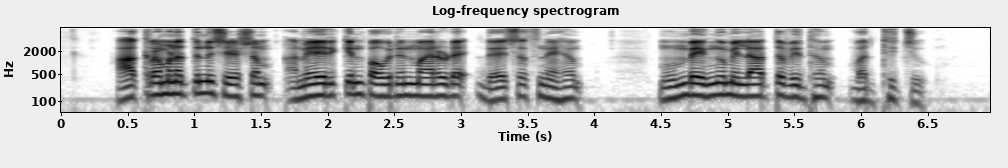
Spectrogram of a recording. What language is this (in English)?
Malayalam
